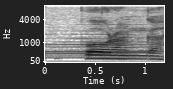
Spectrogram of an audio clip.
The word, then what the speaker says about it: Gauranga: Gauranga has 4 syllables: Go, Ra, Anga.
